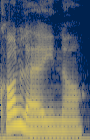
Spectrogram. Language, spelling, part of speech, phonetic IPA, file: Polish, kolejno, adverb, [kɔˈlɛjnɔ], Pl-kolejno.ogg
